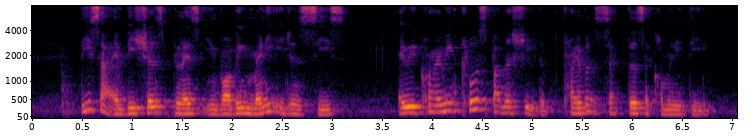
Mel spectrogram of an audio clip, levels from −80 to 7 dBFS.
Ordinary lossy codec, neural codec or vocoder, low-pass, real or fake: none; none; none; real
